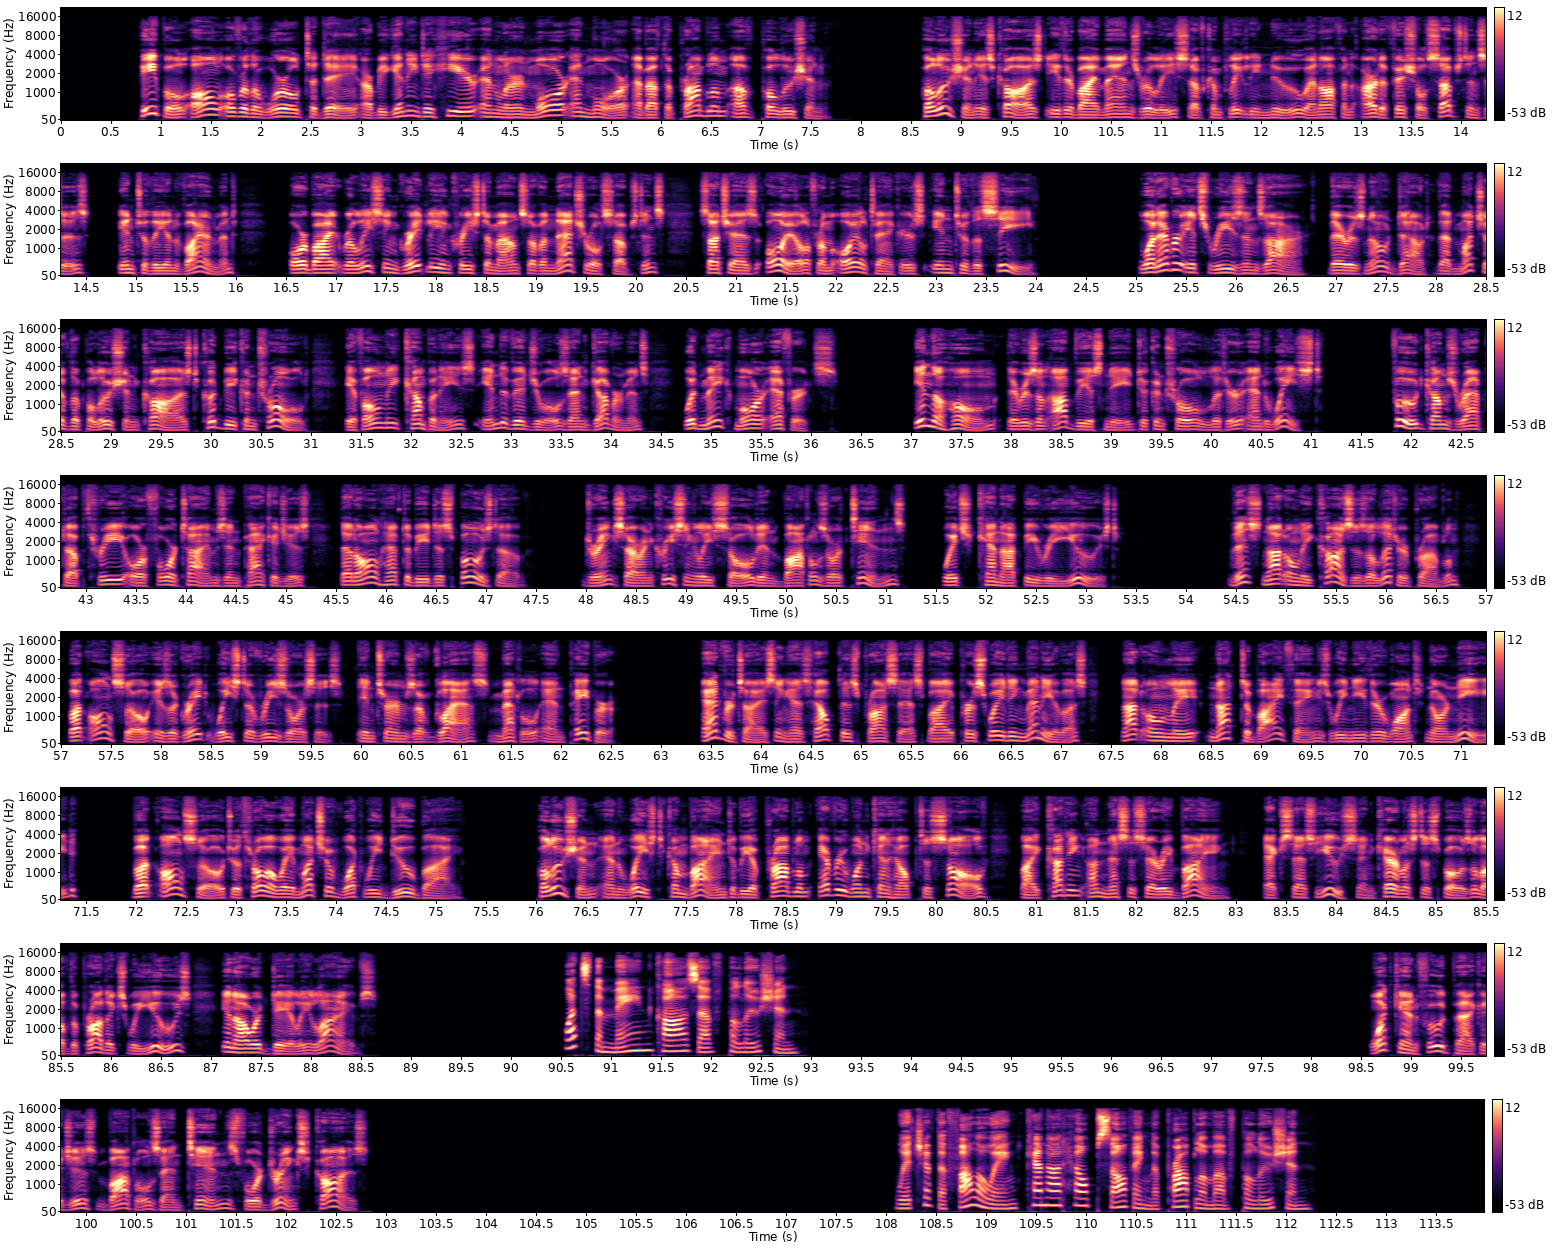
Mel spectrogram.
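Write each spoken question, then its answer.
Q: What's the main cause of pollution?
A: Man's release of new, often artificial substances, or of greatly increased amounts of natural substances, into the environment

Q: What can food packages, bottles, and tins for drinks cause?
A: A litter problem and a great waste of resources

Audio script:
[听力原文] People all over the world today are beginning to hear and learn more and more about the problem of pollution. Pollution is caused either by man's release of completely new and often artificial substances into the environment or by releasing greatly increased amounts of a natural substance, such as oil from oil tankers into the sea. Whatever its reasons are, there is no doubt that much of the pollution caused could be controlled if only companies, individuals and governments would make more efforts. In the home, there is an obvious need to control litter and waste. 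Food comes wrapped up three or four times in packages that all have to be disposed of; drinks are increasingly sold in bottles or tins which cannot be reused. This not only causes a litter problem, but also is a great waste of resources, in terms of glass, metal and paper. Advertising has helped this process by persuading many of us not only not to buy things we neither want nor need, but also to throw away much of what we do buy. Pollution and waste combine to be a problem everyone can help to solve by cutting unnecessary buying, excess use and careless disposal of the products we use in our daily lives.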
